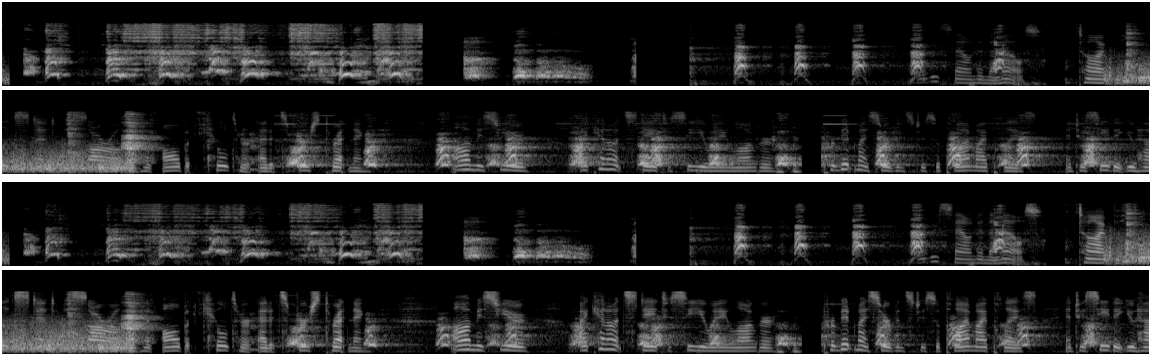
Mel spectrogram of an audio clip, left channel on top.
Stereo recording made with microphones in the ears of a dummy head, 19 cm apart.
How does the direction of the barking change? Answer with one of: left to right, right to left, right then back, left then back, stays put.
right then back.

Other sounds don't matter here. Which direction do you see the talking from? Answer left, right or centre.
right.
